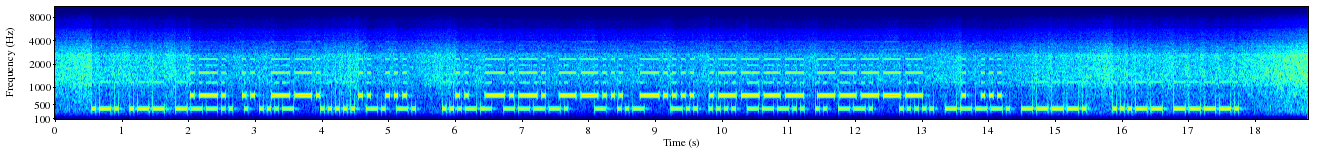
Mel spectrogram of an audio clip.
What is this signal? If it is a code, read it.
Morse code, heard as two keyed tones. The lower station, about 21 wpm, 390 Hz: RW8EV 5NN 39 TU DH8IG 599 39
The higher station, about 19 wpm, 770 Hz: RIG IS IC7610 ES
